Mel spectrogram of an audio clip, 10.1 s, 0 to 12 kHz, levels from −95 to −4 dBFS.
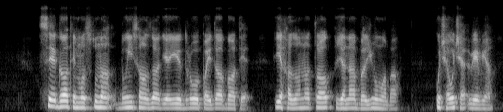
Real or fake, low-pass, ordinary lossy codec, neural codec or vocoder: fake; 7.2 kHz; Opus, 32 kbps; codec, 16 kHz, 2 kbps, X-Codec, HuBERT features, trained on LibriSpeech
